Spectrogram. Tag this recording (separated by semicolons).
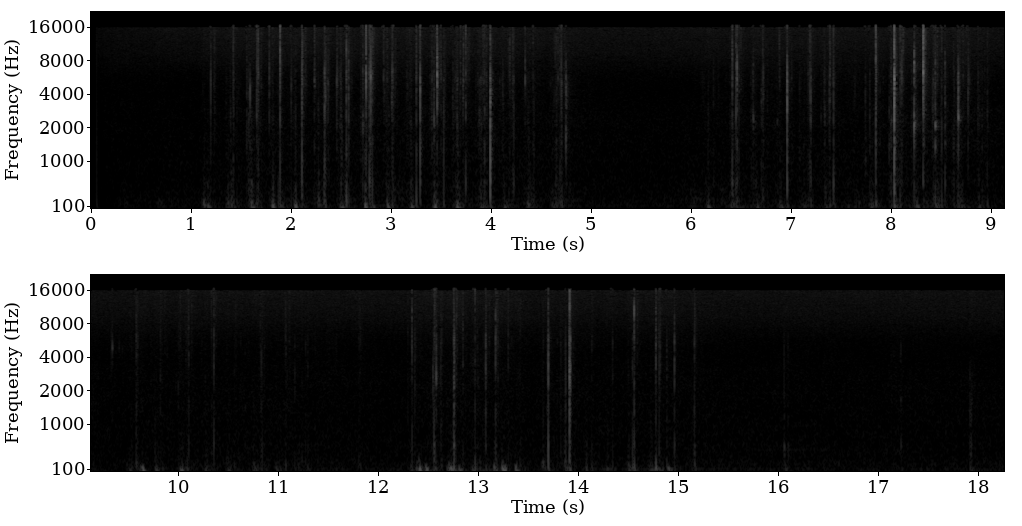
perro; Sacudida; sonido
